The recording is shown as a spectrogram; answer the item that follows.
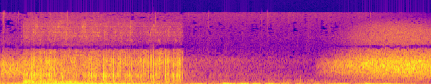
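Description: Edited sound-effect noise: a dense rumbling burst that cuts off abruptly just before two seconds, then a whoosh swelling in near the end.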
